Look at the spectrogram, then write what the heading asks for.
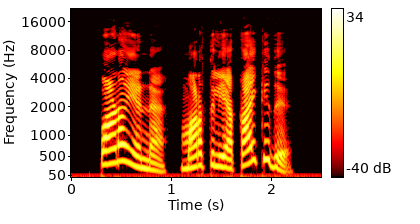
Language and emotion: Tamil, angry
